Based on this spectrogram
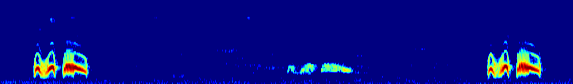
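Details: Spotted dove 'thúc gù' cooing, used for training decoy doves and luring wild ones: a two-hoot-plus-long-coo phrase at the start and again near the end, with gentle soft cooing murmurs in between, against silence.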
